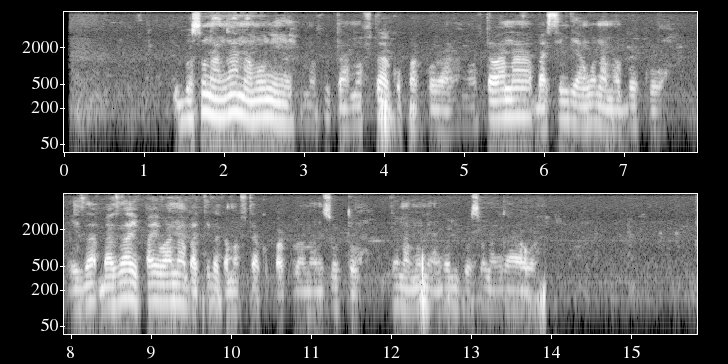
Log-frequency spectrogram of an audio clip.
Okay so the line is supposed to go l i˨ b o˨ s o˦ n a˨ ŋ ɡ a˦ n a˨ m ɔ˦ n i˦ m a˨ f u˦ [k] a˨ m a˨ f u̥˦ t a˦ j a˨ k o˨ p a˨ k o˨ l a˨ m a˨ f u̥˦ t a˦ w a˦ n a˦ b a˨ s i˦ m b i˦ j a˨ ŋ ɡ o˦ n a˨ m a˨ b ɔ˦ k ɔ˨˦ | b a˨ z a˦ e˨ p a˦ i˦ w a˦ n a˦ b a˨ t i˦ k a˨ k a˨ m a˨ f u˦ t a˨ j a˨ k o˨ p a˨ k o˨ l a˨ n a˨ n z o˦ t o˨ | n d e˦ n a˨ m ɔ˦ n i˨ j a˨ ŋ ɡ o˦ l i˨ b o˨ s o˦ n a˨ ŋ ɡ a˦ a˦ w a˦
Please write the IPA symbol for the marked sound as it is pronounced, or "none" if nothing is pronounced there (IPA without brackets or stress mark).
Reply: t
